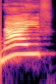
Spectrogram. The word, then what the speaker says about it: knife: In knife and not, K and K are the silent alphabets.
